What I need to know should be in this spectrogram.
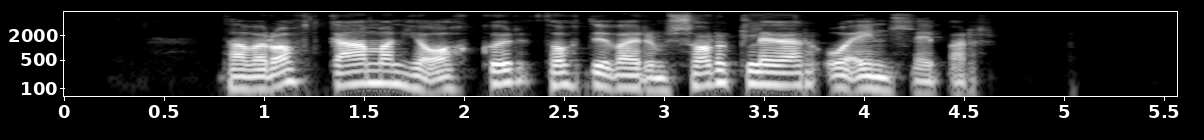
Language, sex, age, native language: Icelandic, male, 30-39, Icelandic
